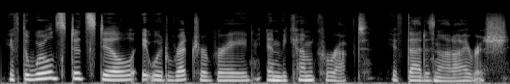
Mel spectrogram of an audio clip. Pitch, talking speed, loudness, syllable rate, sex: 200 Hz, 190 wpm, -16 LUFS, 4.9 syllables/s, female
